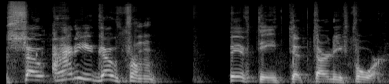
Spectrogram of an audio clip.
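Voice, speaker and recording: A man's voice: fairly high pitch, sing-song, unhurried, pushed and bright, husky. A man co-hosting a podcast, chatting casually and teasing his partner with dry jokes. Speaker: podcast co-host. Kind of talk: casual chat.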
